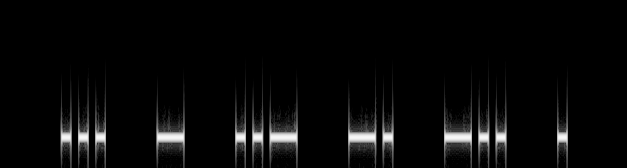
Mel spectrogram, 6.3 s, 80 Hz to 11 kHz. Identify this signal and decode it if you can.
Morse code, heard as a keyed tone, about 14 wpm, spaced as for 10 wpm, 680 Hz. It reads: STUNDE
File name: Witz-07-Oktober-2025-50-F70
